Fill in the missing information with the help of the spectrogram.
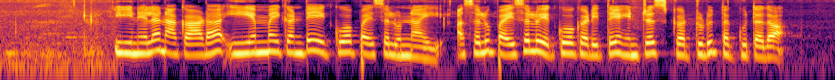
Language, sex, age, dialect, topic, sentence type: Telugu, female, 31-35, Telangana, banking, question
